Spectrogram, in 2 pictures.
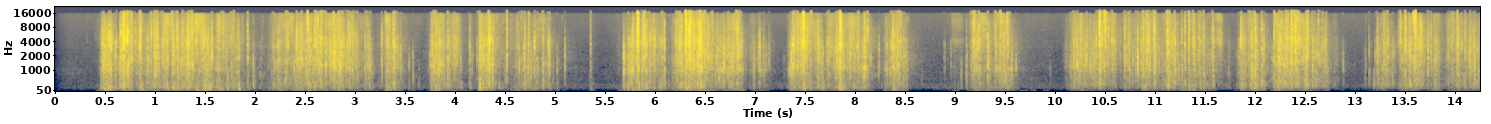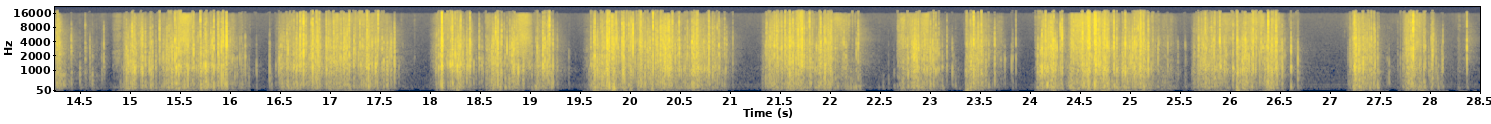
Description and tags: Newspaper / Paper Bag MAnipulation
Hand manipulation, thick paper bag.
